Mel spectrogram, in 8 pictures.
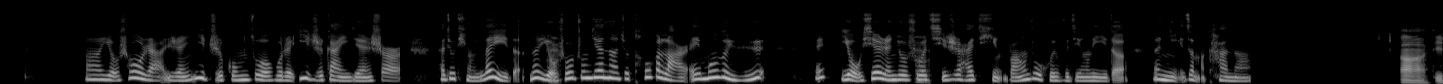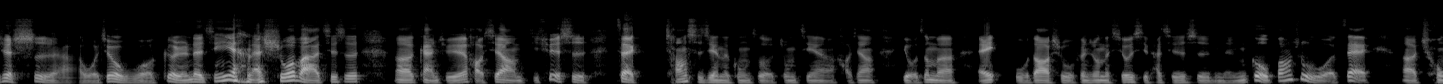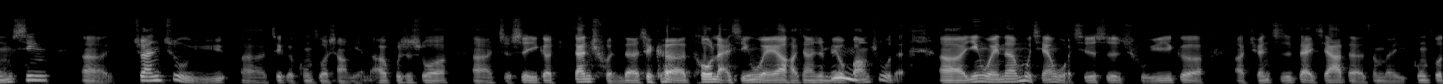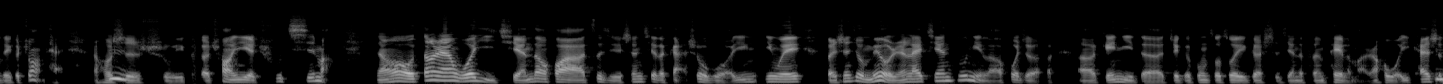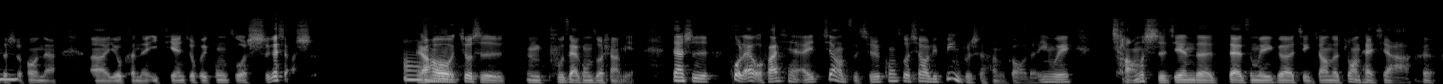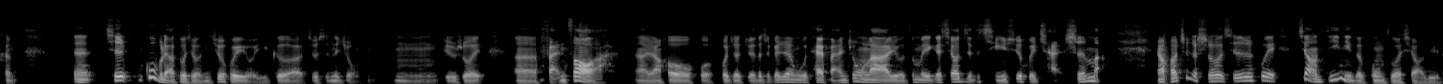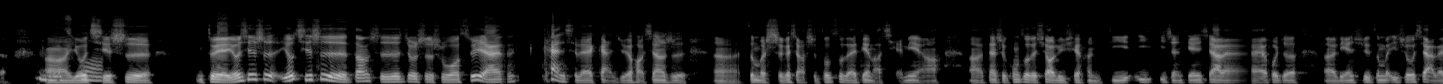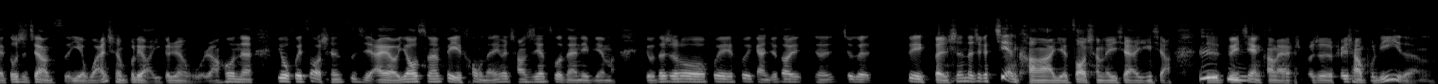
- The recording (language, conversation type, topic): Chinese, podcast, 你觉得短暂的“摸鱼”有助于恢复精力吗？
- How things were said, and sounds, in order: tapping; laughing while speaking: "经验"; laughing while speaking: "这个偷懒"; other background noise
